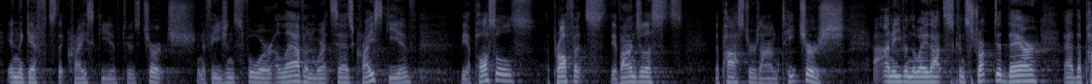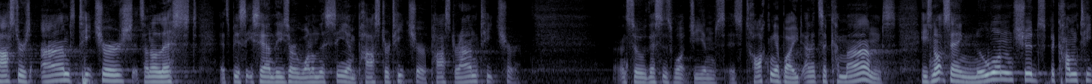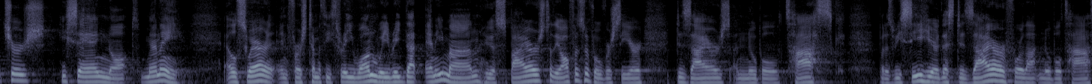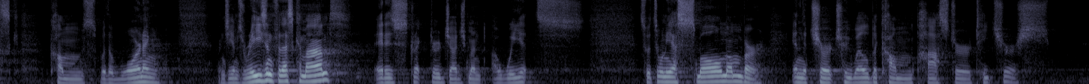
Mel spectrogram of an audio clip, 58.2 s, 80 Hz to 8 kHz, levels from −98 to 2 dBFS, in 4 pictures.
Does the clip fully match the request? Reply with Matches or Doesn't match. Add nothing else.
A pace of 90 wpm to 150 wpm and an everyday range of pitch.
Matches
